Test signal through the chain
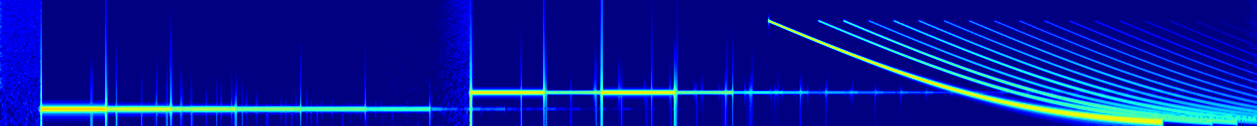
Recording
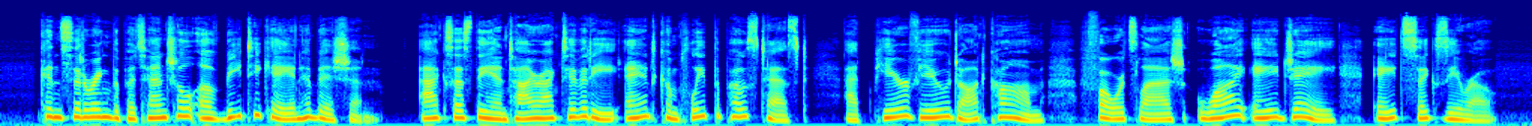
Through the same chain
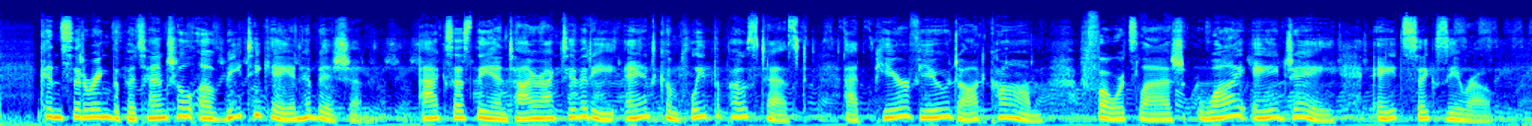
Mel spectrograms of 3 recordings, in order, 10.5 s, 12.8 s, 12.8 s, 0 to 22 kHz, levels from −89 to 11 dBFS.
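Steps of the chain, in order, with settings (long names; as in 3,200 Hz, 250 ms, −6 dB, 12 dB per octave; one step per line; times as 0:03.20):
upward compression, threshold −25 dBFS
echo machine with several playback heads 209 ms, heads second and third, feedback 54%, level −21.5 dB
harmonic and percussive parts rebalanced harmonic −4 dB
level −2 dB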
